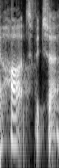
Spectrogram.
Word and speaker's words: Hertfordshire: Now, where you're at in England, Hertfordshire, is that right? How do you say that? – Yeah. – Hertfordshire? – Yeah, you say it like an A, so Hertfordshire. – Hertfordshire.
